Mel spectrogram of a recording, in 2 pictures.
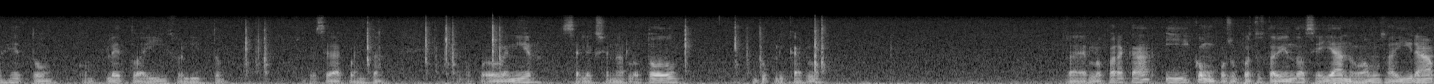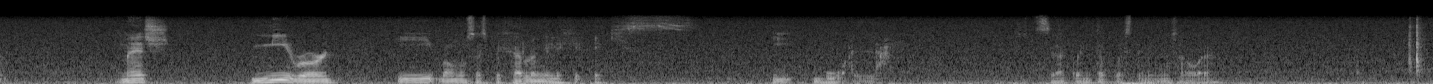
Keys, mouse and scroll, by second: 2.0 click, 2.7 ctrl+z, 3.7 Tab, 4.3 a, 5.6-6.2 scroll down 4, 7.5 shift+d, 8.1 Return, 9.6-11.3 drag, 11.5 middle click, 15.0 click, 18.7 click, 21.8 click, 23.1-28.1 middle drag, 28.5 KP_0.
